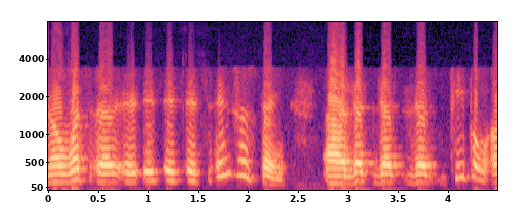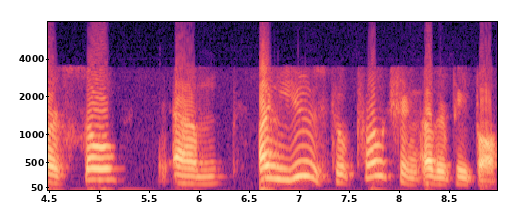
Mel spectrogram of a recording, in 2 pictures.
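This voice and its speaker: A man with an American accent talks at a fairly slow pace. His fairly high voice makes very wide pitch swings. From New Jersey suburbs, US. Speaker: activist and former student organizer. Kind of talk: radio interview. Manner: halting, many fillers and repetitions.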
